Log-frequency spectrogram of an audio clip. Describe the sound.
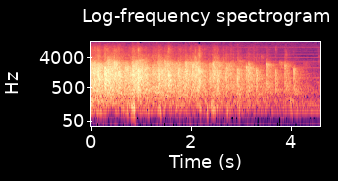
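Faint clapping from an audience during a sermon, honoring a teacher. Steady applause thins into a few separate claps as it fades out.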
